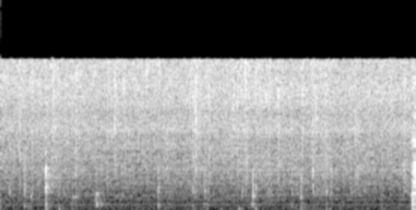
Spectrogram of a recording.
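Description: Garlic and chilies frying with onions in a pan make a soft, continuous sizzle close by, punctuated by scattered light taps and stirring clicks and a brief louder clatter at the end.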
